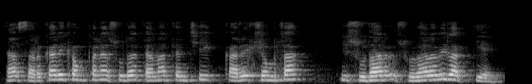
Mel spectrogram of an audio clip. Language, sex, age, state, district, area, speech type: Marathi, male, 60+, Maharashtra, Kolhapur, urban, spontaneous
